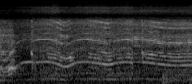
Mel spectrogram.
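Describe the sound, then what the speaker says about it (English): A ball grinder carving small scalloped texture into the background of a wooden sign, a close, steady high-pitched whine with slight wavering pitch as the bit bites into the wood. "I go in with a ball grinder and I begin grinding out little scallops out of the area of the background."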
